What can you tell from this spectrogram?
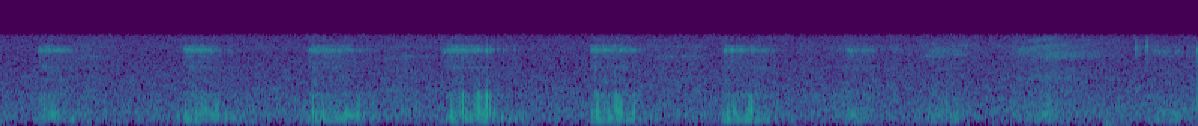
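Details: Soft, regular snoring, about eight snores at roughly one every two seconds, with a steady background hiss.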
